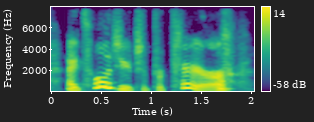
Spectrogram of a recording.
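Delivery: slow, seething annoyance through gritted teeth. Recapping an episode, acting out a character's line: imitating Lady Wheeler's gritted smile. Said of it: "like a gritted smile".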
